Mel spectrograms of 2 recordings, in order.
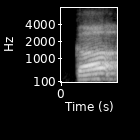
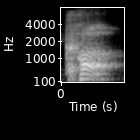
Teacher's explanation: ಕ ಅಂದಾಗ ಸ್ವಲ್ಪ ಕಮ್ಮಿ ಉಸಿರು less breath we require when we say ಖ ವಿ ರಿಕ್ವೈರ್ ಮೋರ್ ಬ್ರೆತ್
